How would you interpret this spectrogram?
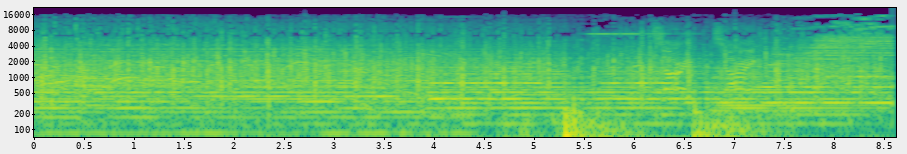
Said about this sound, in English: The lights turn on. Carol looks at Terry, smiles and applauds.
